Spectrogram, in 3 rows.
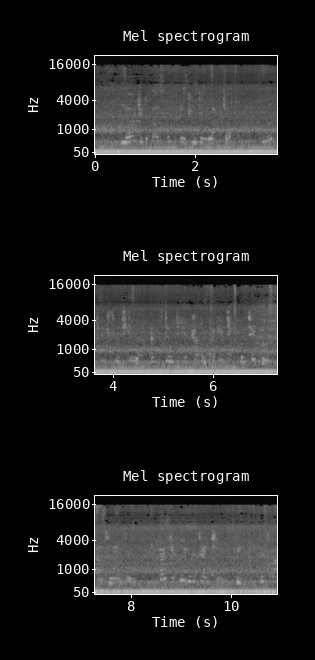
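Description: Cabin noise inside a Boeing 737 MAX airliner: a steady low rumble with the murmur of passengers' voices underneath. A steady hum under the rumble stops about two-thirds of the way through.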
